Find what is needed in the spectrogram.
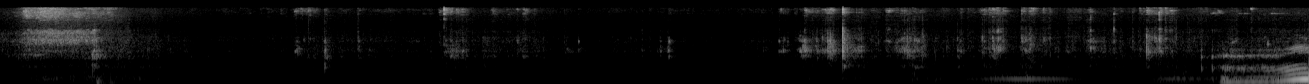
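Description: Faint sounds of scissors cutting a paper napkin and the paper being handled: a soft rustle at the start, then scattered light snips and clicks, more of them in the last two seconds. Between them it is near silence, with a faint steady hum.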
